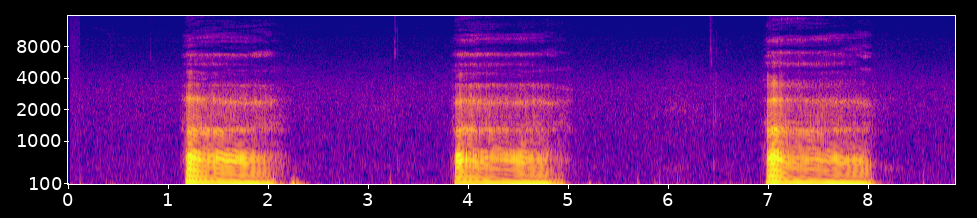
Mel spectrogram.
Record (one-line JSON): {"exhalation_length": "8.9 s", "exhalation_amplitude": 2451, "exhalation_signal_mean_std_ratio": 0.56, "survey_phase": "beta (2021-08-13 to 2022-03-07)", "age": "45-64", "gender": "Male", "wearing_mask": "No", "symptom_diarrhoea": true, "symptom_fatigue": true, "symptom_fever_high_temperature": true, "symptom_headache": true, "symptom_change_to_sense_of_smell_or_taste": true, "smoker_status": "Never smoked", "respiratory_condition_asthma": false, "respiratory_condition_other": false, "recruitment_source": "Test and Trace", "submission_delay": "2 days", "covid_test_result": "Positive", "covid_test_method": "RT-qPCR", "covid_ct_value": 36.0, "covid_ct_gene": "ORF1ab gene", "covid_ct_mean": 36.4, "covid_viral_load": "1.1 copies/ml", "covid_viral_load_category": "Minimal viral load (< 10K copies/ml)"}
